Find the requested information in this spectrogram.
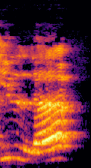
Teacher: kata illa, alifnya kasrah 1 harokat, kemudian lam alifnya ditasydidkan, ditekankan. Lam yang tasydid ditekankan, bukan digunakan.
